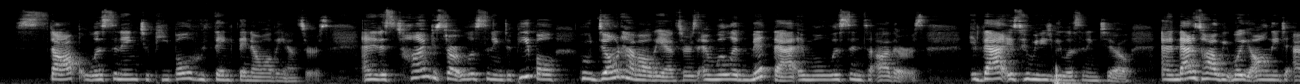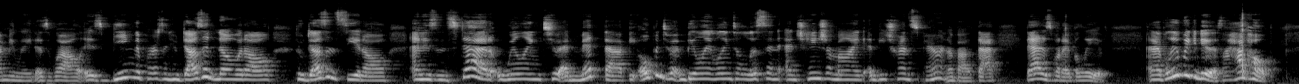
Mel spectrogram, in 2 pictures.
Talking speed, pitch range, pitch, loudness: 255 wpm, 205-250 Hz, 225 Hz, -22 LUFS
